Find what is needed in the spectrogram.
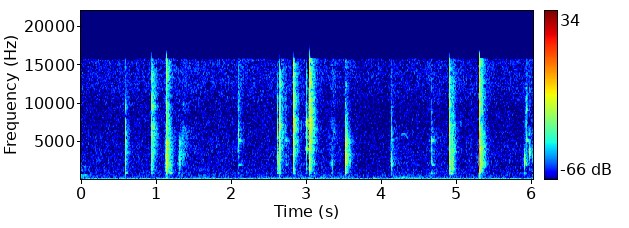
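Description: Light, sharp clicks, a dozen or so at irregular intervals and some in quick pairs, as a metal hex driver is seated in and turned on the small cap screws of a plastic spur gear, snugging each screw down in turn.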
